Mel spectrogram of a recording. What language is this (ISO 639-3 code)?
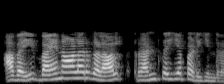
tam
